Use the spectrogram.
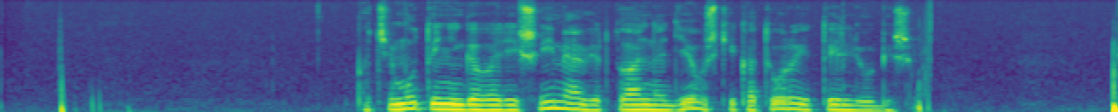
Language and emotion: Russian, neutral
